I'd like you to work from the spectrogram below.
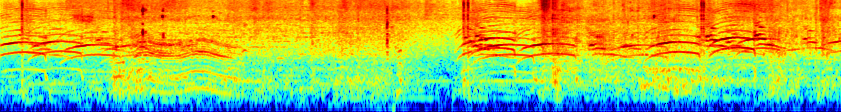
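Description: A swarm of cartoonish cat meows fills a video game battle, with many overlapping rising and falling mews in two loud bursts separated by a brief lull.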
